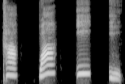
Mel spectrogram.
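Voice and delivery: かわいい broken into か and わいい, pitch rising on わ; syllable by syllable. Shown as a demonstration. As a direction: split かわいい slowly, rise on わ. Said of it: "Rising on the second syllable".

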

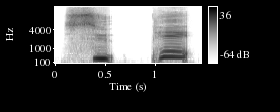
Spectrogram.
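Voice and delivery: "Spain" as Japanese "su-pe-i-n", beats apart; syllable by syllable. Shown as a demonstration. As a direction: slowly separate each sound of "Spain", Japanese-style. Teacher breaks word into syllables.

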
